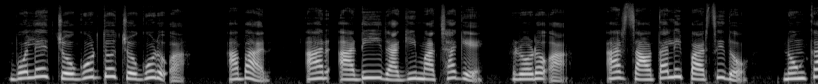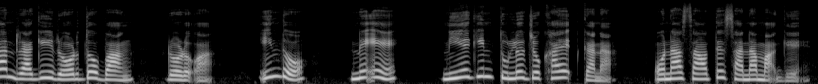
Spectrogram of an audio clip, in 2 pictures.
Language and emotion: Santali, neutral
